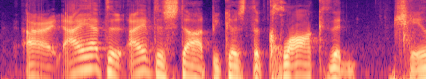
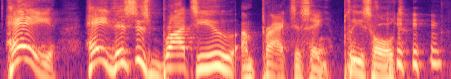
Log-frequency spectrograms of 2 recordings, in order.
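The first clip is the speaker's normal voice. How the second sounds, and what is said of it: Announcer voice. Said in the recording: “put on my announcement voice.”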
